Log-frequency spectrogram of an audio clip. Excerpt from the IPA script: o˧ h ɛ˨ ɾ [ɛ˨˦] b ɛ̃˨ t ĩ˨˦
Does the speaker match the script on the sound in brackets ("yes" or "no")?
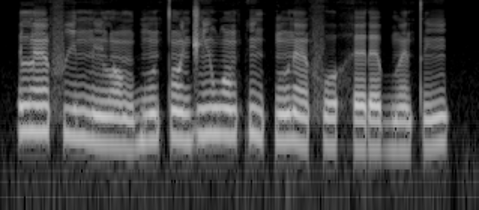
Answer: no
